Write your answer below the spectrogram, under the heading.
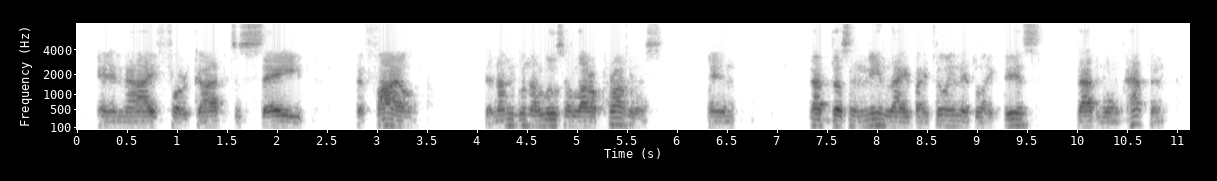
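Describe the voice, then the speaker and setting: A man with a non-native accent speaks at a fairly slow pace with long, frequent pauses in a dry, close sound with no echo. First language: not English. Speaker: 3D artist. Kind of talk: tutorial. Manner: casual, filler-heavy.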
